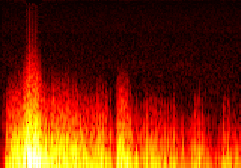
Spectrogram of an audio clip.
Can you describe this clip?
Quite realistic thunder sounds. I've recorded this by blowing into the microphone.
